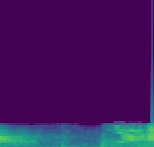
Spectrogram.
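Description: A cat meowing indoors, two distinct calls: a first meow that slides downward and fades, then after a brief gap a longer, louder one that rises slightly and holds.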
